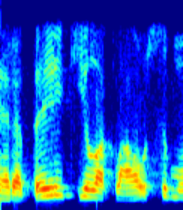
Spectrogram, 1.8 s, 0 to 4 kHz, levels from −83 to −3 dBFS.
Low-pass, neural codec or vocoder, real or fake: 3.6 kHz; none; real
